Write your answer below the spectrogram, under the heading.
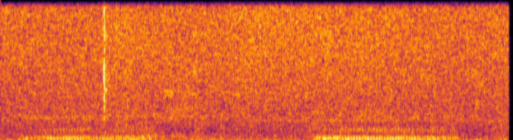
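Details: Carver the cat snoring in his sleep, suspected of sleep apnea, keeping his Rottweiler friend Chief awake; two drawn-out, low, rumbling snores of about a second and a half each, roughly three seconds apart, in a quiet indoor room.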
